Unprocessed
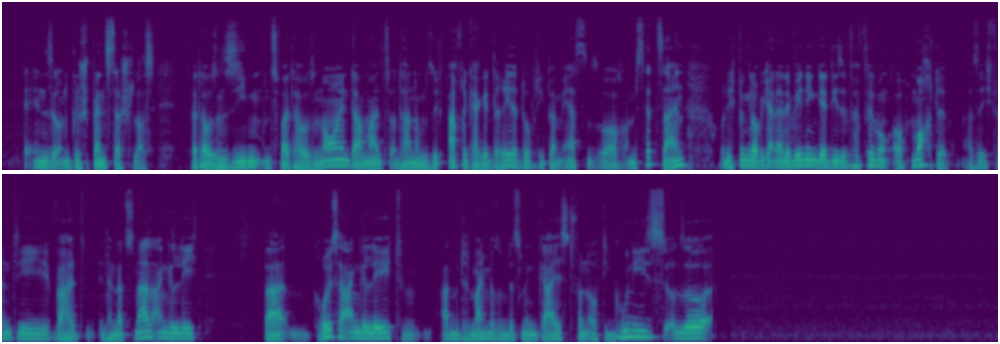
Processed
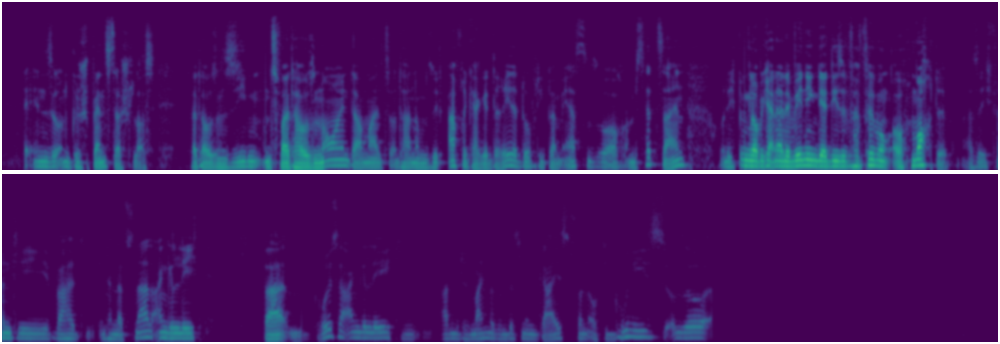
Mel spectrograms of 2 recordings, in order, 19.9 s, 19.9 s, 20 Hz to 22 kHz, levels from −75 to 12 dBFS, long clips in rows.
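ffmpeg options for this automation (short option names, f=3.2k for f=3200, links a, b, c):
-af "asetnsamples=n=441:p=0,asendcmd='2.63 volume volume 4dB;3.21 volume volume -6dB;7.42 volume volume 4dB;9.23 volume volume -6.5dB;10.1 volume volume -14dB;11.53 volume volume -7dB;12.95 volume volume -18dB',volume=-5dB"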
